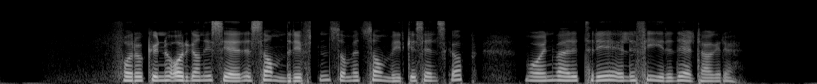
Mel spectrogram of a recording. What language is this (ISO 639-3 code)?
nor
